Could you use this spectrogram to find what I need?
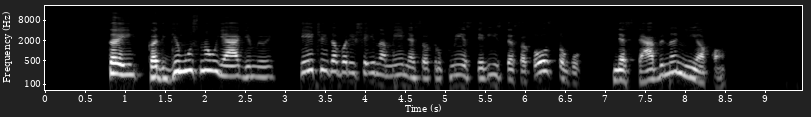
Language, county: Lithuanian, Panevėžys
